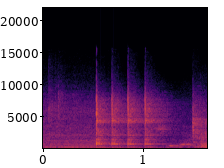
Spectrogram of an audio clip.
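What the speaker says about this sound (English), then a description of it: "Just give that a stir." Bolognese sauce with meat stirred in a pan, giving four quick scraping, clinking knocks in a steady rhythm over a low kitchen hum.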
